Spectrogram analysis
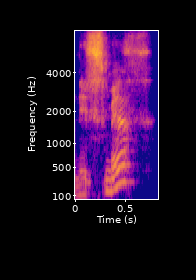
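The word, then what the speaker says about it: NeSmith: His Twitter handle is K-N-E-E Smith. I was so mad when I saw that it's literally in his Twitter handle. It is Neesmith.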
